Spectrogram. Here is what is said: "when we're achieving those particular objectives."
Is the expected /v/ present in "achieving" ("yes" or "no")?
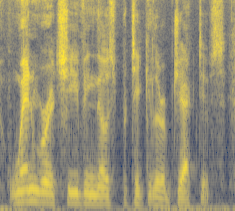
yes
